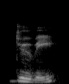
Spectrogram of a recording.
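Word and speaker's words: Dube: But she's well worth the watch, so I highly recommend that you check out Carolyn Doobie. And Carolyn is spelled C-A-R-O-L-Y-N, and her last name is spelled D-U-B-E.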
